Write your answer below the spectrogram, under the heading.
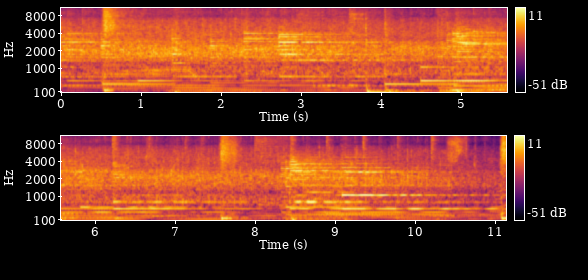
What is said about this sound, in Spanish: Dale un aplauso fuerte al Señor.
